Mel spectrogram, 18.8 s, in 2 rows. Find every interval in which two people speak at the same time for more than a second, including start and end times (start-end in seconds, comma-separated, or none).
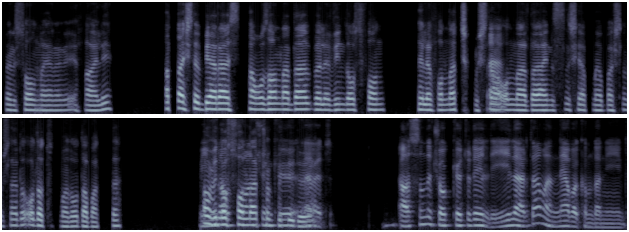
12.4-14.2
